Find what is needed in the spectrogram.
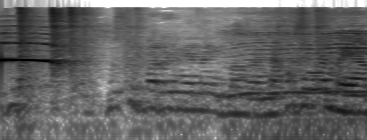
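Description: Voices in a room: a brief high-pitched squeal at the very start, then a long, drawn-out vocal sound without clear words.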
